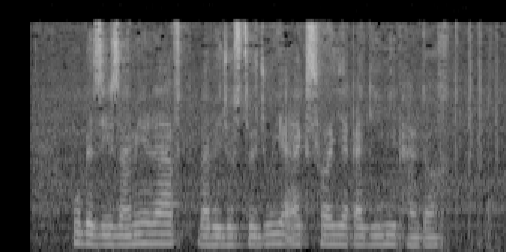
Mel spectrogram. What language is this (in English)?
Persian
